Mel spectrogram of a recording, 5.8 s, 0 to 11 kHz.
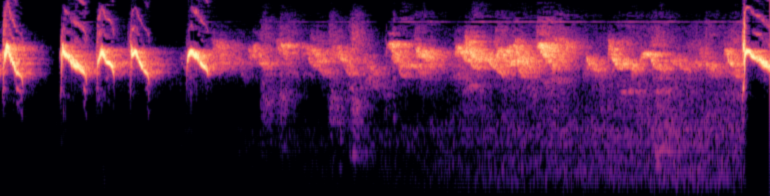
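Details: Oriental white-eye from a bird hobby keeper, recorded 24 February 2023: several crisp, high, falling chirps, then a long, softer, twittering warble with faint background murmur, ending on one sharp note.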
